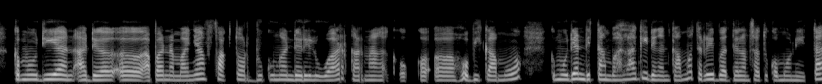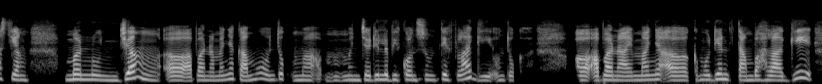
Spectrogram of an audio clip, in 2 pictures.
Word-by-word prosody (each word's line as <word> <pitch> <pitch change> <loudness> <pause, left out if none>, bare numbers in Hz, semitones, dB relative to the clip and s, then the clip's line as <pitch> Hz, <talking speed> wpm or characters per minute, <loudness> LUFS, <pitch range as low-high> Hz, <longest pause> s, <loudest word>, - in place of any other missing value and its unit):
kemudian 225 0 +4
ada, 205 0 +2
eee, 205 -1 +3
apa 215 +2 0
namanya, 205 +4 0
faktor 225 -2 -3
dukungan 215 +3 -6
dari 205 0 +1
luar 200 0 -1
karena 200 0 -3
ke 175 - -10
ko 195 - -5
eee, 195 0 -2
hobi 220 +3 -3
kamu, 210 +5 -1 0.3
kemudian 230 +3 +2
ditambah 220 -3 -2
lagi 250 +5 -1
dengan 200 -5 -2
kamu 215 +9 -5
terlibat 230 -2 0
dalam 200 0 -4
1 200 +1 -4
komunitas 200 +4 -3
yang 215 -3 +3 0.4
menunjang, 220 +1 +3
eee, 195 0 +3
apa 200 +1 -2
namanya, 200 +5 -3
kamu 225 +2 -1
untuk 240 +2 -5
me 200 0 -3 0.3
menjadi 205 +2 0
lebih 215 -1 -1
konsumtif 215 0 -2
lagi 210 -5 -1
untuk, 200 -1 -10 0.6
eee, 200 -1 +5
apa 200 +2 +5
namanya, 200 +4 +3
eee, 195 0 +2
kemudian 215 +4 -1
ditambah 200 0 0
lagi, 205 - +4
210 Hz, 160 wpm, -24 LUFS, 200-225 Hz, 0.6 s, eee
